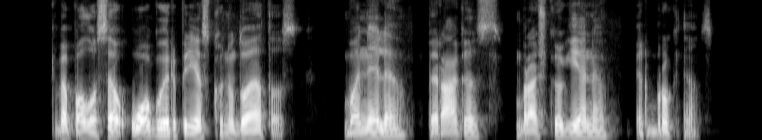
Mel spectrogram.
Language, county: Lithuanian, Kaunas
